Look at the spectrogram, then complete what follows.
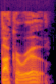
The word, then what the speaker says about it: buckaroo: Coyote mesit Canyon and Buckaroo Buckaroo was directly adapted from the Spanish v a quu r o a cowboy and thus must originally have been pronounced with the accent on the second syllable many borrowings are more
